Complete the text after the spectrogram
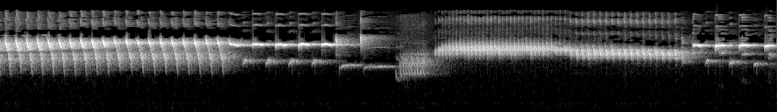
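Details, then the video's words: Canary (Serinus canaria) used for training birds to sing: fast rattling trill, then a series of short falling whistles, a dipping buzzy note and a sustained steady high tone before renewed trilling. "Bird song | Canary singing| training bird | best canary | Serinus canaria"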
